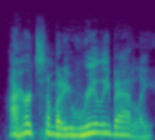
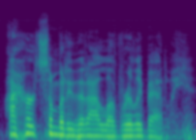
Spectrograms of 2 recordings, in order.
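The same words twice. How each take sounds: First: Said in the usual way. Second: Soft, low and heavy; quiet confession. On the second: Retold or imitated. Preacher voicing the mother confessing an old hurt, hushed and sorrowful. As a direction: confess it quietly, full of regret.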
